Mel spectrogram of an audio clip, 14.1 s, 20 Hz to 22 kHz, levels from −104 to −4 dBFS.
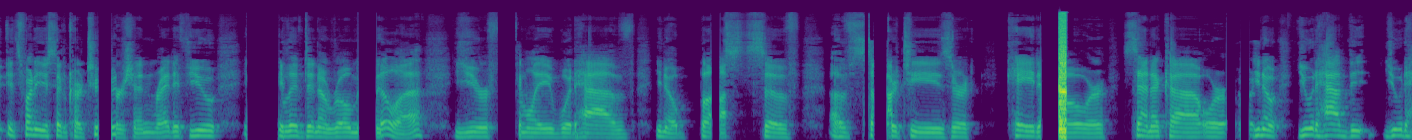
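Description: The speech drops out in eight places, from 0.98 to 1.17 s, 2.47 to 2.85 s, 3.58 to 3.81 s, 4.97 to 5.22 s, 7.11 to 7.27 s, 8.64 to 8.92 s, 10.41 to 10.67 s and 12.26 to 12.55 s. Each is a corrupt frame muted. Damaged compressed frames were rejected by the decoder. Silence was put in their place. Every hole starts abruptly. Each spans a few whole frames. The timing around the holes holds steady.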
